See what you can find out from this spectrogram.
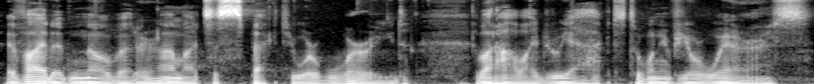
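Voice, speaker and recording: A man's voice: a bass voice, level tone, moderate pace. A man playing a haughty, flirty, skeptical demon buyer in a scripted ASMR audio roleplay, with a sardonic, dismissive drawl. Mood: wry, suspicious.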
